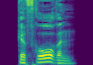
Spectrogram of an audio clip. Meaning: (verb) 1. past participle of frieren 2. past participle of gefrieren; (adjective) frozen
- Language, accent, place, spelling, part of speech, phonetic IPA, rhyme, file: German, Germany, Berlin, gefroren, adjective / verb, [ɡəˈfʁoːʁən], -oːʁən, De-gefroren.ogg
